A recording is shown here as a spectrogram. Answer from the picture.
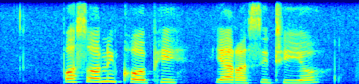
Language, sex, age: Venda, female, 25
